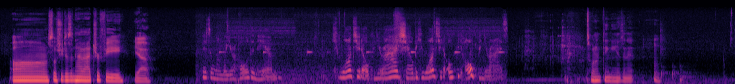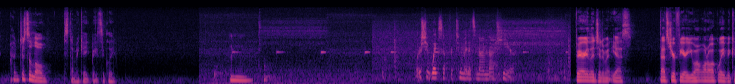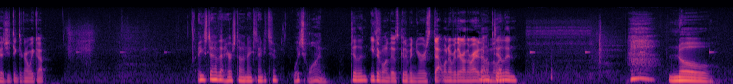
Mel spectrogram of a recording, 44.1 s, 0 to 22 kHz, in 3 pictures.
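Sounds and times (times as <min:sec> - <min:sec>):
patient monitor beeping: 0:04.0 - 0:10.2, 0:19.2 - 0:21.4, 0:25.0 - 0:26.2, 0:32.6 - 0:34.6, 0:39.1 - 0:41.4.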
